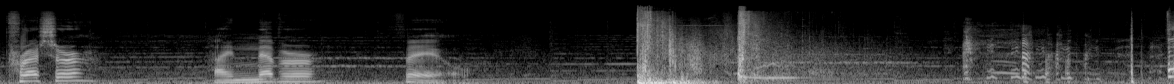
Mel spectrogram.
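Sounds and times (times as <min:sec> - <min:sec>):
speech: 0:00.2 - 0:01.0, 0:02.1 - 0:03.3, 0:04.0 - 0:04.8
gunshots during a shooting practice session: 0:06.4 - 0:08.5
laughter: 0:09.6 - 0:11.3.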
